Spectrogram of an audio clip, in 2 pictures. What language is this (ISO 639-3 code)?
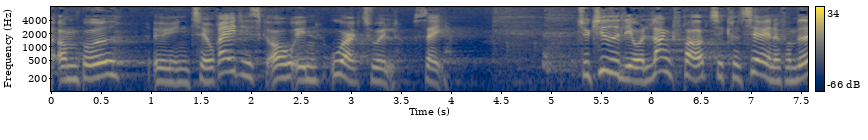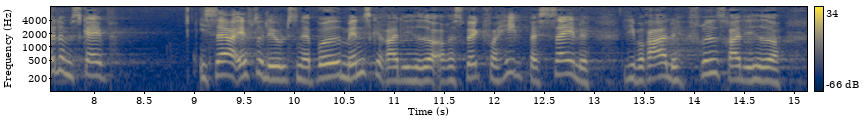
dan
